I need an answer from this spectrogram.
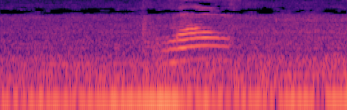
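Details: Domestic cat giving a single meow, a short rising-then-falling whine lasting about half a second, over a low steady background hum.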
